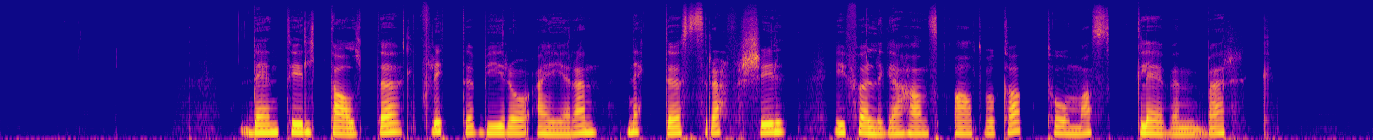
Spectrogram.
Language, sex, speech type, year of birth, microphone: Norwegian, female, read, 1973, Sennheiser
